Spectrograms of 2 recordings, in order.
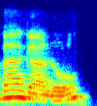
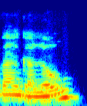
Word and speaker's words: bungalow: algunas, pero muy pocas, que se terminan en W y que se pronuncian. Tenemos un bungalow, y no un bungalow, un bungalow, un slow, que es la danza, la baile lenta, y un show, un espectáculo.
